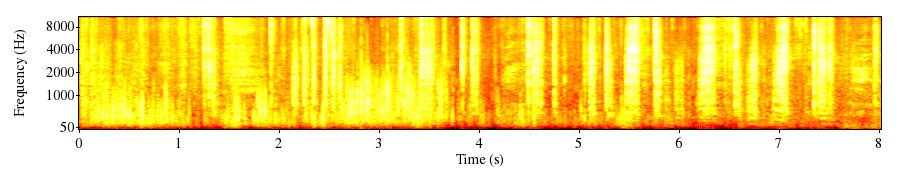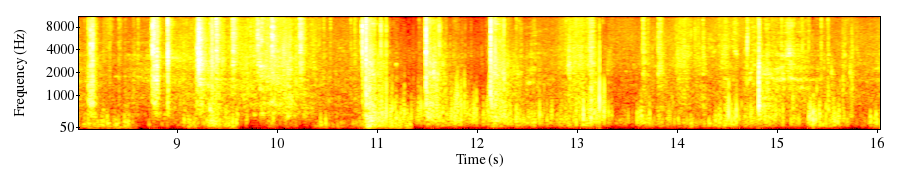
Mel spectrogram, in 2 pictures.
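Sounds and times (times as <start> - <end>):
knocks and clatter of building work: 0.0 - 15.8
heavy thud: 10.8 - 12.5.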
